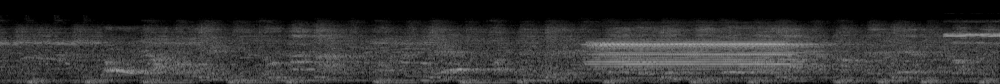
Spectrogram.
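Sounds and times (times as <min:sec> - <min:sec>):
scoreboard buzzer: 0:05.8 - 0:08.4.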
